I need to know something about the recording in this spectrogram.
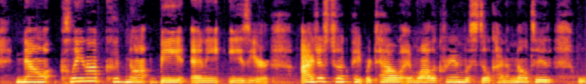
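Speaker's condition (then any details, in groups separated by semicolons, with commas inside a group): No condition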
